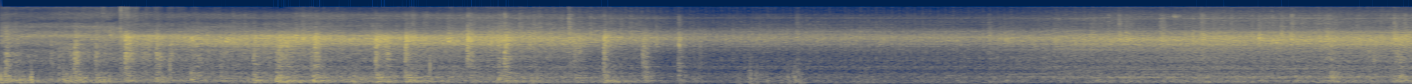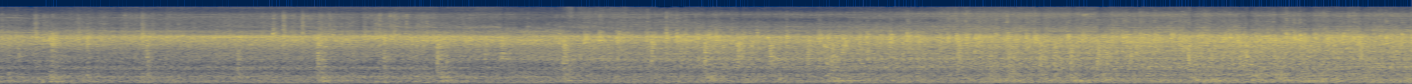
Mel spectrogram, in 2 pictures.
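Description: Tractor engine running while it pulls a stone picker, with stones clattering and rattling through the machine over a steady hiss. It dips quieter for a few seconds about a quarter of the way in, then grows louder toward the end as the machine comes close.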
